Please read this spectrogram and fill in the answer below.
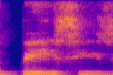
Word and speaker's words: BASES: positive result and that's typically known as bases if you ever spelled like basis but b a s e s bases um is our Innovation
